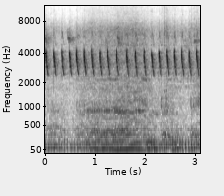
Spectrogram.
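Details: Oriental white-eye master song for cage-bird training, clear and long tembak style: sharp high notes repeated quickly, about four a second, faint low hum behind.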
